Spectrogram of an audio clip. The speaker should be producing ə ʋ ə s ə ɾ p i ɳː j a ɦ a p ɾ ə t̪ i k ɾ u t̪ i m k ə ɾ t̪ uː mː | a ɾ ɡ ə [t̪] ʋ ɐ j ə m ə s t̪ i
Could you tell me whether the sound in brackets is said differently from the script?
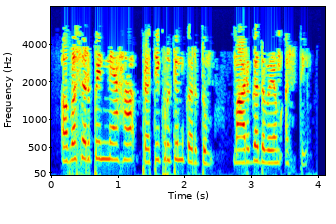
yes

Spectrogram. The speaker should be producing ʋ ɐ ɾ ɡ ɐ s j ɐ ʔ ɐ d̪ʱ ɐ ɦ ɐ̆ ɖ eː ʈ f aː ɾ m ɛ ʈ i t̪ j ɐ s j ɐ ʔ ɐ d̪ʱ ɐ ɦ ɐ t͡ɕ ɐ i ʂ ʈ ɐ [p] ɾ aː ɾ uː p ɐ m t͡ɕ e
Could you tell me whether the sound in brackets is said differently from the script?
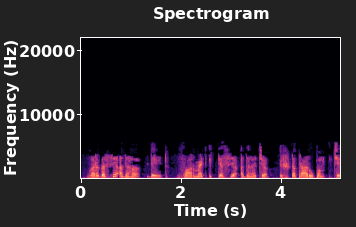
no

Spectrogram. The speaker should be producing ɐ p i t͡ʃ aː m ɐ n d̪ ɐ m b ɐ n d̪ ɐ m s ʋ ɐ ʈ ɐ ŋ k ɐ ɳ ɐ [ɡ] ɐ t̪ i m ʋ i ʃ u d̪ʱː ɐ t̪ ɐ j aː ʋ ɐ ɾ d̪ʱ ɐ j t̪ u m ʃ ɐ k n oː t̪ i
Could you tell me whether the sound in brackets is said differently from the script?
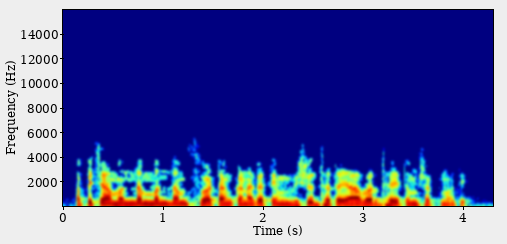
no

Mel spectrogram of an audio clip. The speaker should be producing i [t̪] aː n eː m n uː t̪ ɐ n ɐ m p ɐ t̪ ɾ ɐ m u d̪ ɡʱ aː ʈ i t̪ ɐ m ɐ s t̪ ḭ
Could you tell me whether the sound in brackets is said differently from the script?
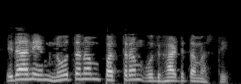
yes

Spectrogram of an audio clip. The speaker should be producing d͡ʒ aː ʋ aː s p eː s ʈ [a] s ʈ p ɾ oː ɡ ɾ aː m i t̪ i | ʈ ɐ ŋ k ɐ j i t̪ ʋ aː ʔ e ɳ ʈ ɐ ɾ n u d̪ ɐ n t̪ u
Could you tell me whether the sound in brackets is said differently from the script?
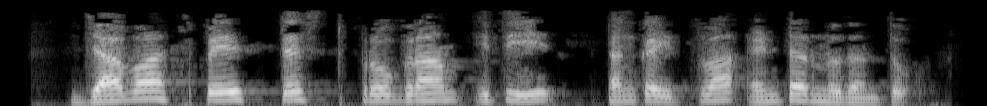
yes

